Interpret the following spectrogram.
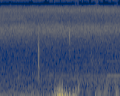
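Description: Cicadas droning steadily in the background. A short click comes just before a second in, followed by a brief low thump that is the loudest sound.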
